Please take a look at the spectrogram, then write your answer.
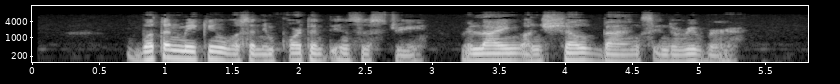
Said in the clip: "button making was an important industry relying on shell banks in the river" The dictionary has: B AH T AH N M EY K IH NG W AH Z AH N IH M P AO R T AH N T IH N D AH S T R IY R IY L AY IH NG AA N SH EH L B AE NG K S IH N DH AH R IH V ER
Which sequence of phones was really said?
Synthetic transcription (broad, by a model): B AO T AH N M EY K IH NG W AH S AH N IH M P AO R T AH N T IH N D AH S T R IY R IY L AY IH NG AA N SH EH L B AE NG K S IH N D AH R IH V ER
